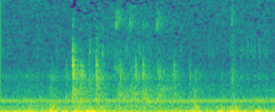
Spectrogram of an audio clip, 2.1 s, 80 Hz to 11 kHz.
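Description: Steady low rumble of the Relay Kamome No. 3 train rolling along the rails from Hakata toward Kōhoku, Japan, a dense continuous drone heard from inside with faint higher rattles flickering above it; no talking.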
